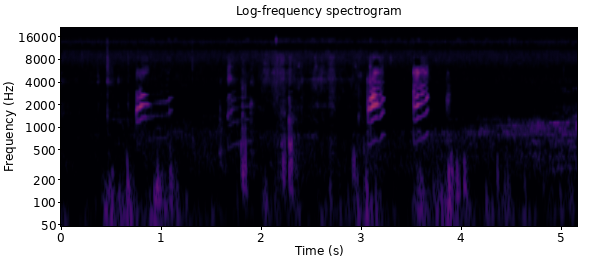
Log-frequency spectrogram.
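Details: A barn cat on a farm, out in a snowstorm near the chickens, answers its owner with several short, rising meows spread over a few seconds, partly masked by heavy wind and the owner's voice.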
